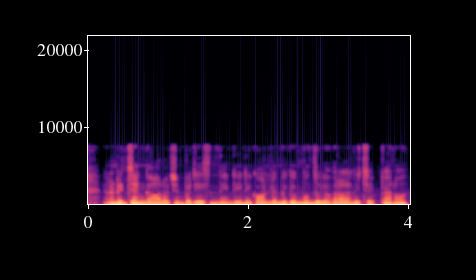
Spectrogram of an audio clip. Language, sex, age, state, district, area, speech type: Telugu, male, 45-60, Andhra Pradesh, Kakinada, rural, spontaneous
